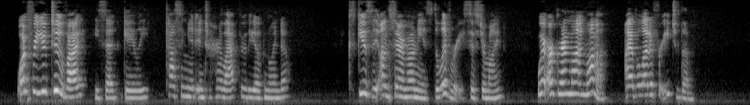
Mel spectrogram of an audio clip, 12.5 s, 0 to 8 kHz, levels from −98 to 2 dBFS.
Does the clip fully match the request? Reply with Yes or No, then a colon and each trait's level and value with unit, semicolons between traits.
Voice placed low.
No: high, 240 Hz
